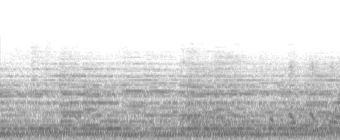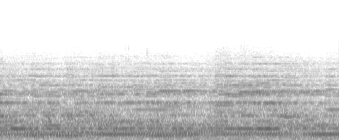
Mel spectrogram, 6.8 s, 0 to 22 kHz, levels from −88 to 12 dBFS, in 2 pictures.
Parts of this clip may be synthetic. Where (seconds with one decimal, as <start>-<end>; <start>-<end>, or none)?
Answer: none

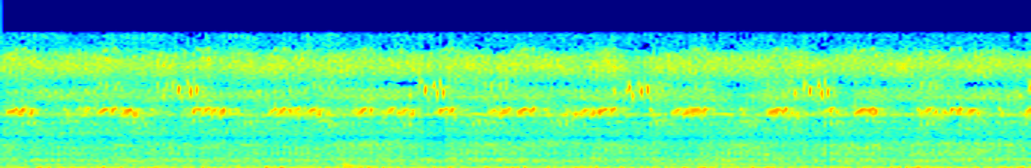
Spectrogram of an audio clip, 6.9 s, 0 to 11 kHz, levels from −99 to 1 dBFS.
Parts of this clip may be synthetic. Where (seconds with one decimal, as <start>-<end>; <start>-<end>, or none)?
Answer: none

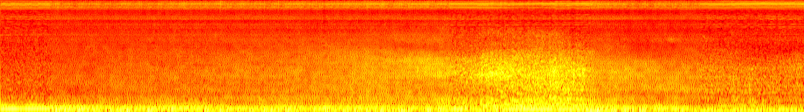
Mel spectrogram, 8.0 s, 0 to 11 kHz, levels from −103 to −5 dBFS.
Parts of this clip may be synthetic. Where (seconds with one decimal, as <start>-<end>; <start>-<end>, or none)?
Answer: 0.5-4.5; 5.9-7.0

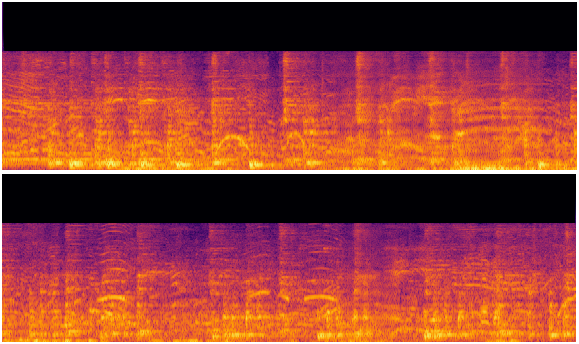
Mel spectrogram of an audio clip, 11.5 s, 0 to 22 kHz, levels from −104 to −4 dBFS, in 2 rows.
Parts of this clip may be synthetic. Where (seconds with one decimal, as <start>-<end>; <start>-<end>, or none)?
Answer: 3.3-5.4; 9.2-9.7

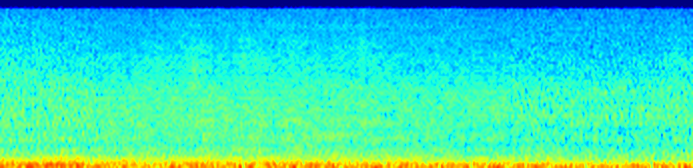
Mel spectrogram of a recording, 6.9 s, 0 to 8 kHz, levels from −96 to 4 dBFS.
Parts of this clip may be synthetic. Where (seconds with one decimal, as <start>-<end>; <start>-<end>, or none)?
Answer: 1.0-5.1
